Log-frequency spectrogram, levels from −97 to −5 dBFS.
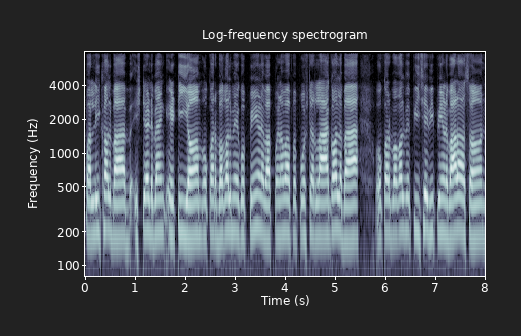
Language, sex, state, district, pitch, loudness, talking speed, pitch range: Bhojpuri, male, Uttar Pradesh, Ghazipur, 185 Hz, -22 LUFS, 185 wpm, 180-195 Hz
